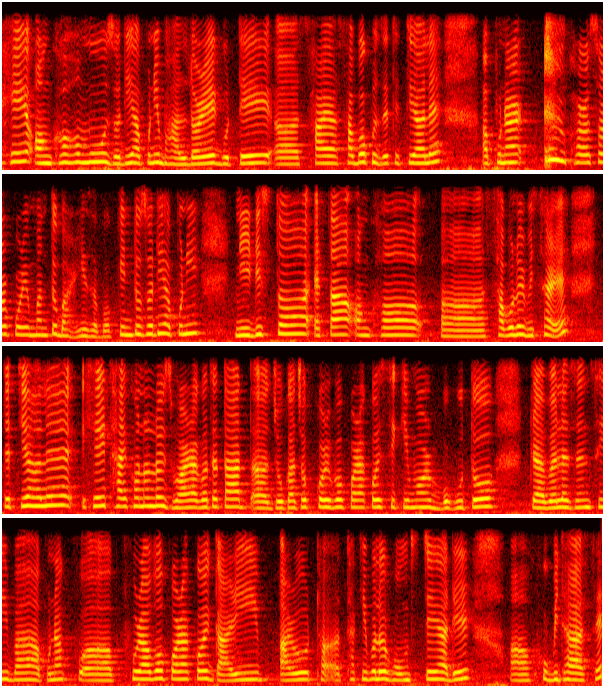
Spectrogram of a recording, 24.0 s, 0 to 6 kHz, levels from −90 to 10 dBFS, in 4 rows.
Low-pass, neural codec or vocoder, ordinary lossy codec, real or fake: 5.4 kHz; none; none; real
